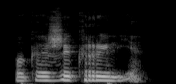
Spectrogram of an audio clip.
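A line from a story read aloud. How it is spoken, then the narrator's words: Growling demon. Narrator (Russian): прорычал демон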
